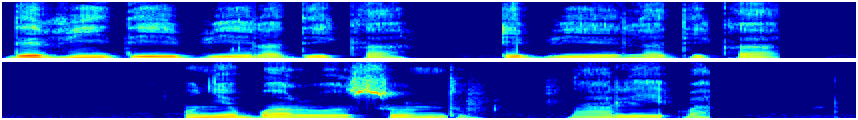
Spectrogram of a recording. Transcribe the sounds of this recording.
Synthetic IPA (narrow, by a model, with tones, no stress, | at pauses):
de˦vi˦˨de˦bi˨e˨la˨dɪ˦ka˨ | e˦bi˨e˨la˨dɪ˦ka˨ | o˦ɲe˦ba˦ɾo˦so˦n̩˦dʊ˨ | na˨lɪ˦k͡pa˦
